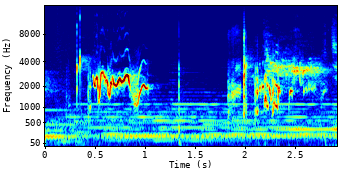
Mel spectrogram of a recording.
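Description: A budgie gives shrill squawks and warbling chirps in two close, loud bursts separated by a brief pause, over a steady low background hum.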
